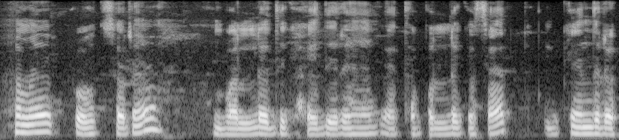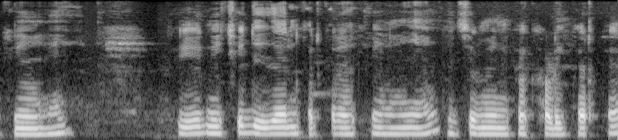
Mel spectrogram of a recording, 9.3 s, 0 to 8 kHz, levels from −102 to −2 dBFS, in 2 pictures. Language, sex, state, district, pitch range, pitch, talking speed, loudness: Kumaoni, male, Uttarakhand, Uttarkashi, 130-145 Hz, 135 Hz, 180 wpm, -18 LUFS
